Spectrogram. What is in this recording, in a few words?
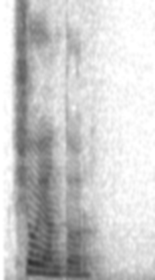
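"сёнтор" Komi, female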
